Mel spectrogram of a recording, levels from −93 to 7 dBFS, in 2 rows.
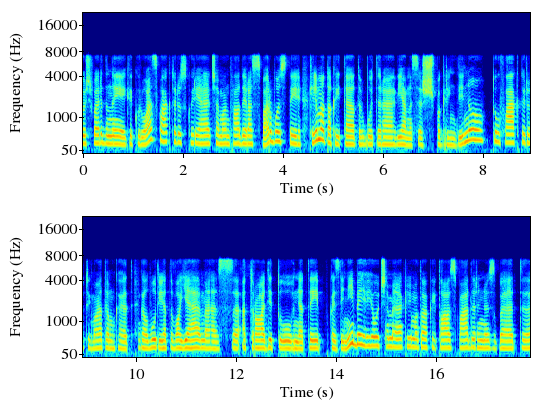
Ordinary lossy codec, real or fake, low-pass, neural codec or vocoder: Opus, 64 kbps; fake; 7.2 kHz; codec, 16 kHz, 0.8 kbps, ZipCodec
